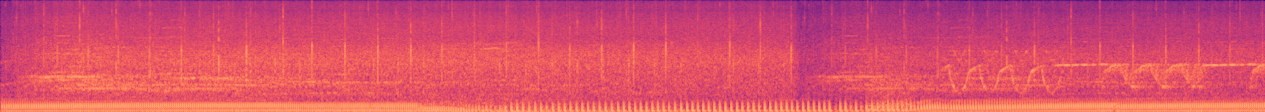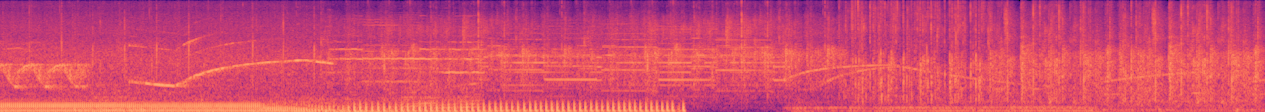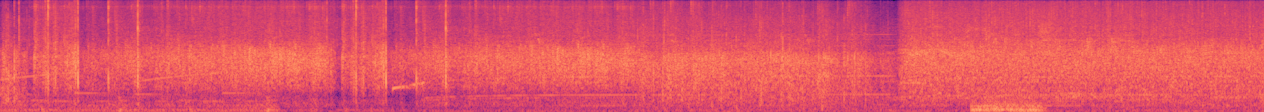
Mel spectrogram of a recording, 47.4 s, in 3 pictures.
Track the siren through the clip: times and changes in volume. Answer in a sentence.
The siren can be heard from 11.8 to 47.3 s, getting quieter.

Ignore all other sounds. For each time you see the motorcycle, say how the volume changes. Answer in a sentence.
You can hear the motorcycle from 0.0 to 24.4 s, at a steady volume.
